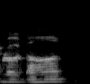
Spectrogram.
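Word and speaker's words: Rodón: What do you – did I say his name wrong? – You said Rondon. I was trying to find the end in there. – Rodon.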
